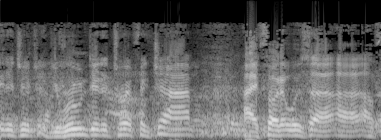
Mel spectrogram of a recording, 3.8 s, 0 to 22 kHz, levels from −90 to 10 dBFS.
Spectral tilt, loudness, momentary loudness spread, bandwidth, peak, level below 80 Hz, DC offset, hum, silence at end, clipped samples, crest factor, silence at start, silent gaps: -5.5 dB/octave; -10 LUFS; 5 LU; 11.5 kHz; 0 dBFS; -44 dBFS; under 0.1%; none; 0 s; 0.2%; 10 dB; 0 s; none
